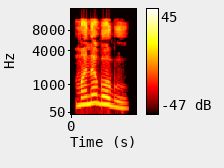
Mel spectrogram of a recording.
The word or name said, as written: ಮೀನುಬೆಕ್ಕು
